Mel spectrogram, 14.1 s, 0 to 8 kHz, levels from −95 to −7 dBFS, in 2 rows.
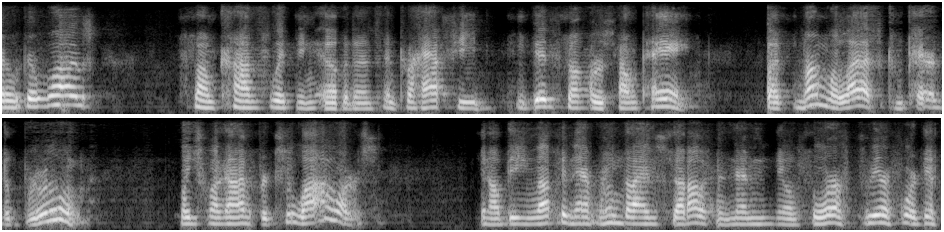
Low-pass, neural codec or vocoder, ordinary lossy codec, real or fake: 7.2 kHz; codec, 16 kHz in and 24 kHz out, 0.6 kbps, FireRedTTS-2 codec; Opus, 32 kbps; fake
